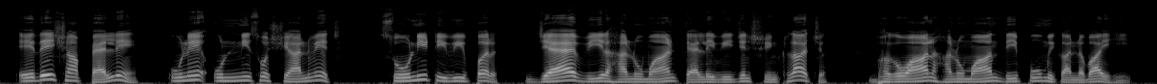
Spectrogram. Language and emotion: Dogri, neutral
